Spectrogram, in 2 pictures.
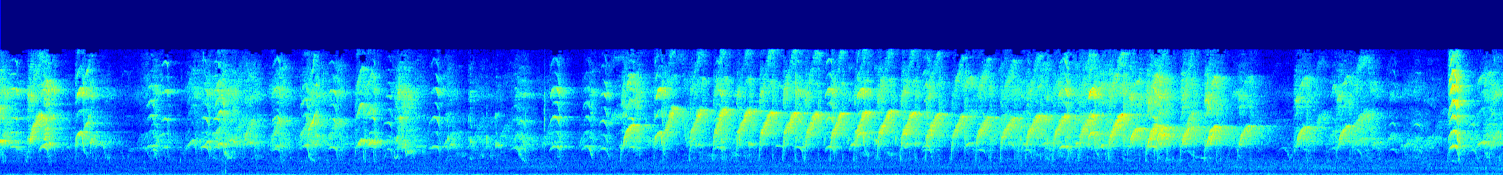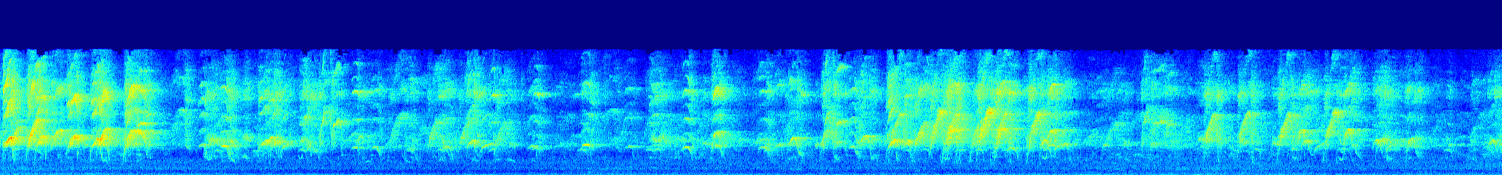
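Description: Songbirds chirping and twittering in quick high notes throughout, with a long fast trill of repeated notes from about six to twelve seconds in.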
